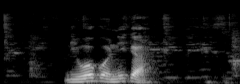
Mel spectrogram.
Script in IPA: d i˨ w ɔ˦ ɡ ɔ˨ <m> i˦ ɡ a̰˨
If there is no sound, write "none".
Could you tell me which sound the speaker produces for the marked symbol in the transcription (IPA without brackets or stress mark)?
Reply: n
